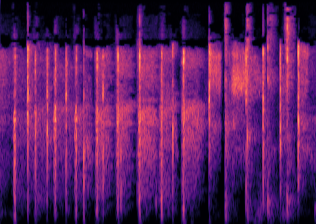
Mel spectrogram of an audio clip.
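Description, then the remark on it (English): A short burst of hand clapping, a few people applauding with quick, uneven claps that keep up steadily for a few seconds, with no talking. “We don't have the button to make the round of applause, but I'm going to do it from this way.”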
